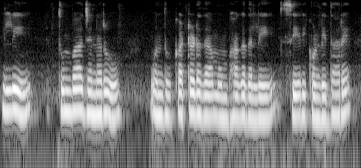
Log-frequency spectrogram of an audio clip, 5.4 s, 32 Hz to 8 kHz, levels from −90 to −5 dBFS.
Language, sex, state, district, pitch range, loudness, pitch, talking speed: Kannada, female, Karnataka, Bangalore, 175-205 Hz, -15 LUFS, 185 Hz, 75 wpm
